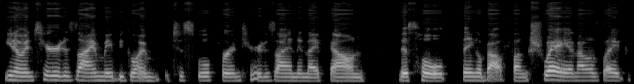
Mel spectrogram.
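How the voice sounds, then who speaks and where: A woman in her thirties from California, a guest chatting casually on a video call, relaxed and full of "like". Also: fairly low pitch, brisk, creaky, no room sound. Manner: relaxed, chatty, says "like" a lot, acts out her own thoughts. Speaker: feng shui consultant, guest. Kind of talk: casual interview.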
